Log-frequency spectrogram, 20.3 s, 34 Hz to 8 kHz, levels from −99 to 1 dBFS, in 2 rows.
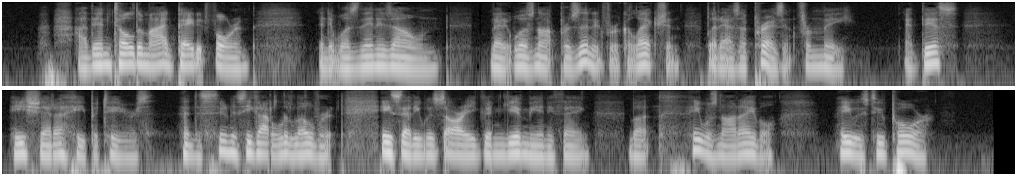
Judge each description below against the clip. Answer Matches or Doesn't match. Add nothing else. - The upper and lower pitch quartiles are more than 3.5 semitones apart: Doesn't match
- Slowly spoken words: Doesn't match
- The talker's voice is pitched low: Matches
